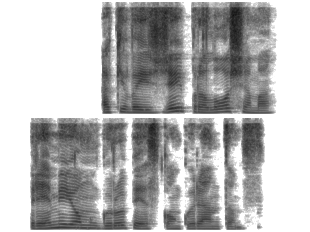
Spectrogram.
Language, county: Lithuanian, Marijampolė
